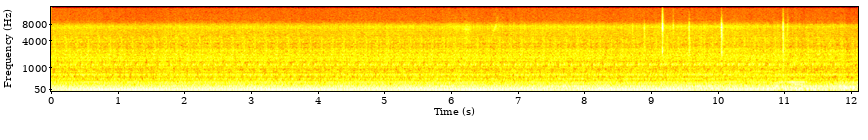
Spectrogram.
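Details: Ford 7.3 diesel after an ICP sensor replacement: steady deep idle with an uneven, lumpy beat of about two pulses a second that never settles. Still rough-running; cause unclear.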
